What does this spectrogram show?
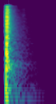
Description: poof; blopper

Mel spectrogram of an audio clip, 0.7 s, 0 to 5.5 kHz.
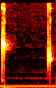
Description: Spin S Line; SketchBook 2.1

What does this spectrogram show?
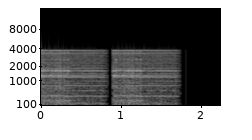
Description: ring; DOS/V Power Report 2001 June

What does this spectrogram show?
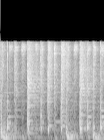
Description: breakbeat; World of Sound; instruments; beats

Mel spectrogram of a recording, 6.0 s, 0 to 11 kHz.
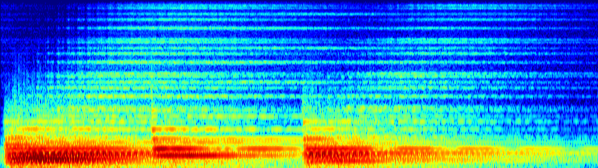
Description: SYNTH PAD AMBNT 160 C; Ambient; Sphere

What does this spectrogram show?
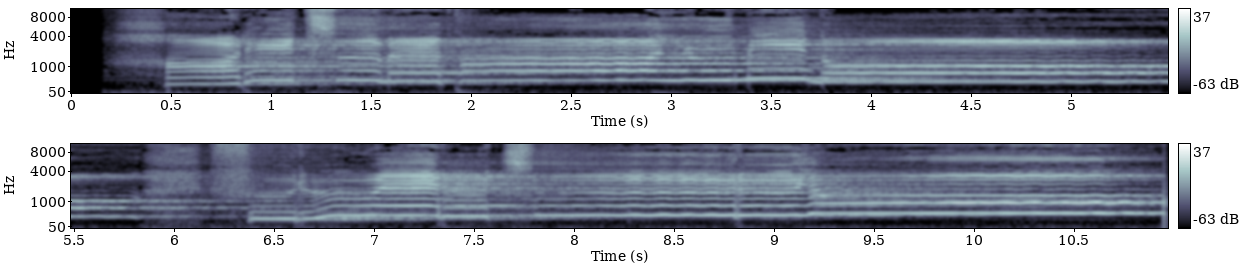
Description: (Vocal) - Ending; La Princesa Mononoke; Princess Mononoke

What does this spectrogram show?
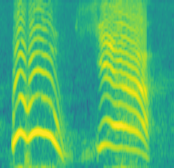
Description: winning

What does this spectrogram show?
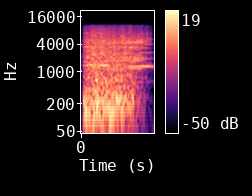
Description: Scrape, sfx; urbanchaos

